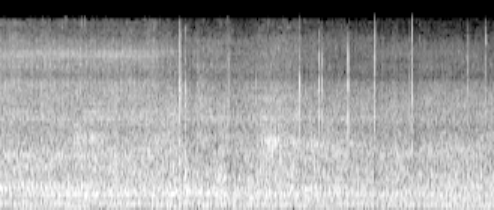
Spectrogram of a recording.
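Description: Sailing yacht's inboard engine running steadily under way, a constant hum, with a few faint clicks.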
